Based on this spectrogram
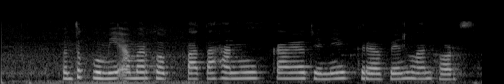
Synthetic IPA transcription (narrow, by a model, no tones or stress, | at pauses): b̥ənt̪ʊk̚b̥ṳmiʔa̰marɡ̥ɔ̤pat̪aɦankajad̪̥e̤neɡ̥ɾab̥ɛnlanhɔrs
